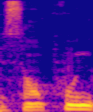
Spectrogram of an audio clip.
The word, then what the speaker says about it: Semprún: penseront immédiatement au livre de Semprún, qui est, ou de Semprún quand on le prononce à l'espagnol, et qui a, si vous voulez, une triple dimension.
